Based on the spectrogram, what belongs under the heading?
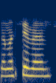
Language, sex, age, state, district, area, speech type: Hindi, female, 30-45, Uttar Pradesh, Mirzapur, rural, conversation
